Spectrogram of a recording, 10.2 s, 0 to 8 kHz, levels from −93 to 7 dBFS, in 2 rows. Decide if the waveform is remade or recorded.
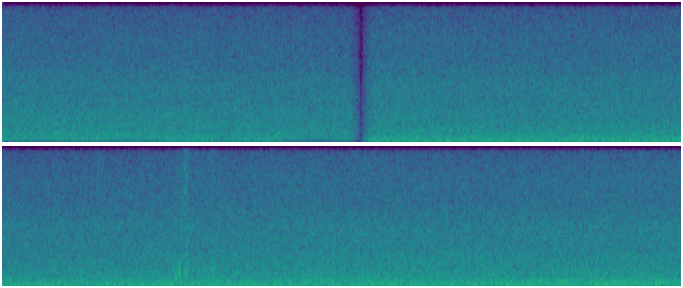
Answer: recorded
